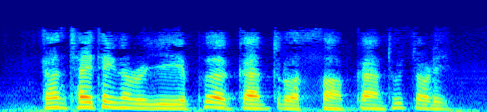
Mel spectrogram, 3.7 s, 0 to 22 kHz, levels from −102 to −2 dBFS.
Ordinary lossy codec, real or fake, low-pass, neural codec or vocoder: MP3, 32 kbps; fake; 10.8 kHz; codec, 24 kHz, 0.9 kbps, DualCodec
